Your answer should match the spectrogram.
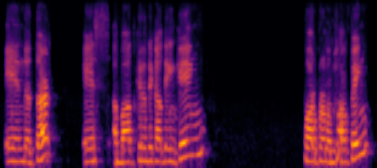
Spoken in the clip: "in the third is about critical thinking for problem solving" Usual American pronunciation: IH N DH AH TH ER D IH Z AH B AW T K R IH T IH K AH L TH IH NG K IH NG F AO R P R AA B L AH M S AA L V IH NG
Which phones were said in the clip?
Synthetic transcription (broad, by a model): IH N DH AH T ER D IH S AH B AW T K R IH T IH K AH L T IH NG K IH NG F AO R P R AA B L AH M S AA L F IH NG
